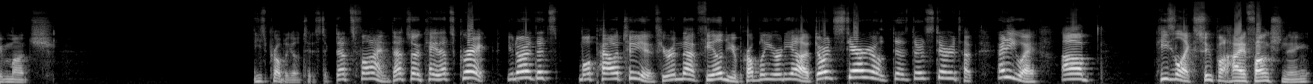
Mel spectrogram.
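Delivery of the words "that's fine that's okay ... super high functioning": high, louder hurried backpedalling; flustered backpedal. Real, not acted. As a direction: squeak out the take-back, suddenly flustered.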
